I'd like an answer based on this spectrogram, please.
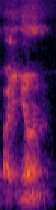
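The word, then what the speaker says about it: ayin: Is ayan. That's how you say that, ayan.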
